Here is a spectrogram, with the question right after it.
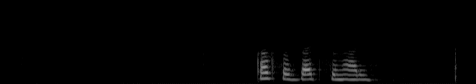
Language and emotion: Russian, neutral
